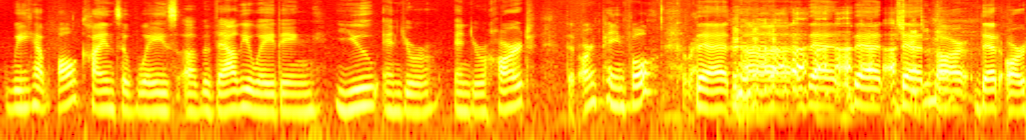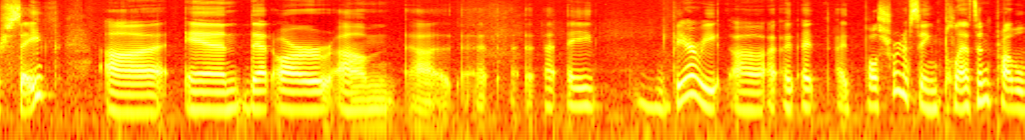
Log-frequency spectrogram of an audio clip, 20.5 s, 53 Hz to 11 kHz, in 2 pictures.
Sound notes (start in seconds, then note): 6.6 laughing; 13.9 stuttering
